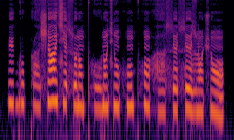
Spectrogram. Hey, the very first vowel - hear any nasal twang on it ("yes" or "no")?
no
